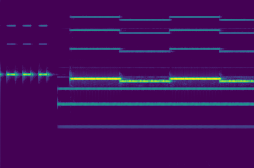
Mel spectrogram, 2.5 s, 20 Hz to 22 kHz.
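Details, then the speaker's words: Ademco 6139R alarm keypad armed stay, police zone 08 activated: rapid stuttering beeps then a loud continuous high-pitched yodeling tone, the intrusion alarm sounding. "Now you can hear it yodeling, and it's very loud."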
